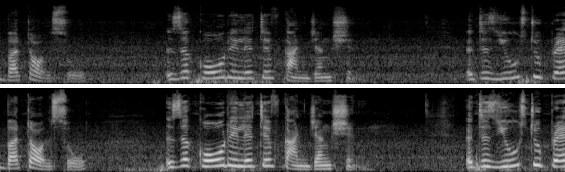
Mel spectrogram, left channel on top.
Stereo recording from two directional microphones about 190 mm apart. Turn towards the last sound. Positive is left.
turn(degrees=-50)  # may be behind; listen again after turning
